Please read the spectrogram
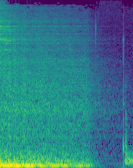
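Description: An EDM impact played back from the mix: a sudden crash-like hit whose bright noise wash fades over about a second and a half, layered with a deep boom that sweeps down in pitch.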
